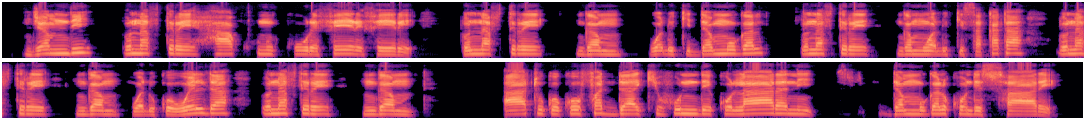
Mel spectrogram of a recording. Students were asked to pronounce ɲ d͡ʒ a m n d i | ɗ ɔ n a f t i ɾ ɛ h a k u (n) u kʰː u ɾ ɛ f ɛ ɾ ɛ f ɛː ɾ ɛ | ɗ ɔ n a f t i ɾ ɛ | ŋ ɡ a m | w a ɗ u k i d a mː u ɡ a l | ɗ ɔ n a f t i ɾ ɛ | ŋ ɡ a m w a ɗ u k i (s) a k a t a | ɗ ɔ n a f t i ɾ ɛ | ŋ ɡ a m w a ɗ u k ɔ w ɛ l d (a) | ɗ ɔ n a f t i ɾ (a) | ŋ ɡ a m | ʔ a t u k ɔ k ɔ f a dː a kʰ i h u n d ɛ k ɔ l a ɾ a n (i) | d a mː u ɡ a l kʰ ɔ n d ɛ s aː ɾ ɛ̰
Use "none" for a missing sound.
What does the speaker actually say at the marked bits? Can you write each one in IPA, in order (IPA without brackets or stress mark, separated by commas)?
n, s, a, ɛ, i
